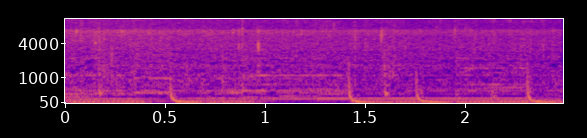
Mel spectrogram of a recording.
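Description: Steady sizzling of onions and chilies frying in hot oil, with a few soft stirring clatters over a constant hiss.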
